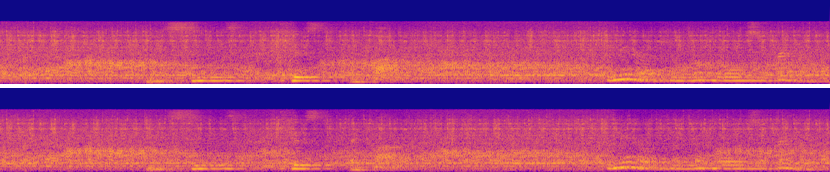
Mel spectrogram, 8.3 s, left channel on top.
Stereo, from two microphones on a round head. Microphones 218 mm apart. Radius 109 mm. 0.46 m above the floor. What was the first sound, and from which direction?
A man speaking, 45° left (ahead or behind).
